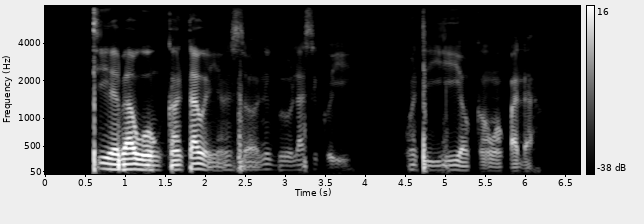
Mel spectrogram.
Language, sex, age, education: Yoruba, male, 46-60, tertiary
